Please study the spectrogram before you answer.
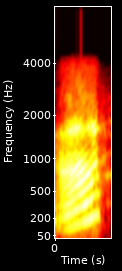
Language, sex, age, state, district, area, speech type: Odia, male, 60+, Odisha, Gajapati, rural, conversation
